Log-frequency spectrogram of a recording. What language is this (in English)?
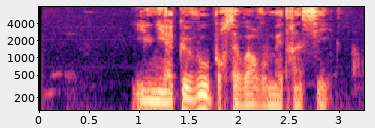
French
